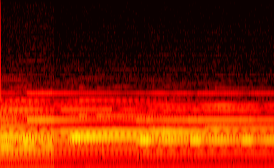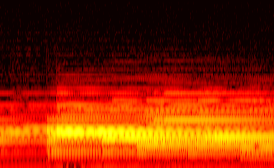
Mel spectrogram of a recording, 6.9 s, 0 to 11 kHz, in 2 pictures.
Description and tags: Micron Hi Tone 3
Alesis Micron Stuff, The Hi Tones are Kewl.
micron, electro, leftfield, beats, alesis, base, synth, kat, ambient, bass, chords, glitch, acid, idm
